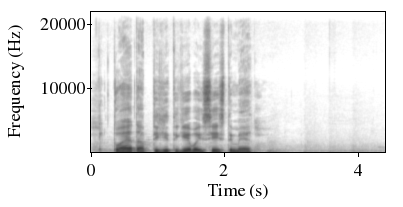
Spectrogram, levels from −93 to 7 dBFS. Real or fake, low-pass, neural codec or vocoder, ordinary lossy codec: real; none; none; none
